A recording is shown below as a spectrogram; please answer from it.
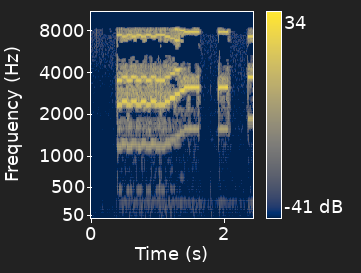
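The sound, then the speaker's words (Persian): A mobile phone ringtone plays: one long, loud electronic melodic tone, then two short bursts of the same ring, with no talk. “ببخشید، من مثل موبایلم رو خاموش نکردم.”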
